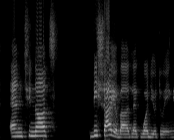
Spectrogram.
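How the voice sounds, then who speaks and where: A woman with a French accent speaks fairly slowly at a medium pitch. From France. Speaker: art curator and advisor. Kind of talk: online class lecture. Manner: hesitant with many fillers.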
